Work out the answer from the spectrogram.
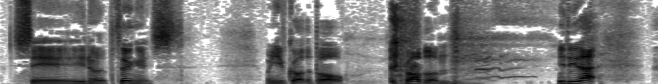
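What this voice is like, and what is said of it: Imitates another person's voice. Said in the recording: “I'd like to do an Alan Hansen impression.”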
